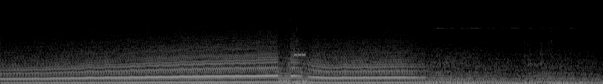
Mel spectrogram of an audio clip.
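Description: A muscle car's engine in Car Mechanic Simulator 2014 roars loudly and steadily on a test track, its pitch climbing gradually before dipping and swelling again, with a faint high whine near the end.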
